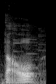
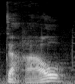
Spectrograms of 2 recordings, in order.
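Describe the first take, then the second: First: The vowel is said with a relaxed mouth. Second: The vowel is said with an exaggerated mouth. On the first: The speaker calls it right. "Just say the word dao" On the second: The speaker calls it wrong. "don't go and say like dao. Don't go too extreme with your mouth"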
